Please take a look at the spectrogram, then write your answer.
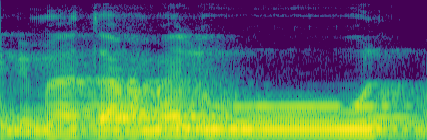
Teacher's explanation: بما میں ما الف مدہ ہے، 2 حرکات لمبا ہے، تعملون عین ساکن پہ اظہار ہے، میم کو جلدی ادا کریں گے، لام کو لمبا کریں گے، بما تعملون، وقفا مد عارض للسکون۔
